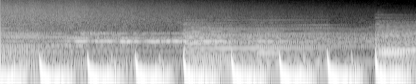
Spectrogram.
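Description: Background music: a cymbal crash opens a steady beat of deep bass-drum hits that drop in pitch, about two a second, over a held synth tone.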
